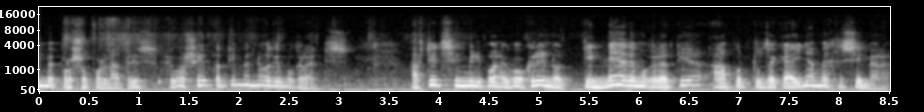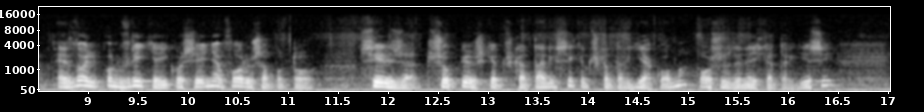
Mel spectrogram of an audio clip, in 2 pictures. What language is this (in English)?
Greek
